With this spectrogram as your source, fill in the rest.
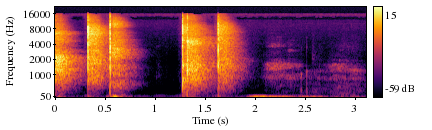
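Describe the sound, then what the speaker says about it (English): A group doing a slow clap: sharp, loud hand claps spaced widely apart in an unhurried rhythm, a couple of paired strikes, then softer tapping and muffled noise at the end. "Yeah, all slow clap together."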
